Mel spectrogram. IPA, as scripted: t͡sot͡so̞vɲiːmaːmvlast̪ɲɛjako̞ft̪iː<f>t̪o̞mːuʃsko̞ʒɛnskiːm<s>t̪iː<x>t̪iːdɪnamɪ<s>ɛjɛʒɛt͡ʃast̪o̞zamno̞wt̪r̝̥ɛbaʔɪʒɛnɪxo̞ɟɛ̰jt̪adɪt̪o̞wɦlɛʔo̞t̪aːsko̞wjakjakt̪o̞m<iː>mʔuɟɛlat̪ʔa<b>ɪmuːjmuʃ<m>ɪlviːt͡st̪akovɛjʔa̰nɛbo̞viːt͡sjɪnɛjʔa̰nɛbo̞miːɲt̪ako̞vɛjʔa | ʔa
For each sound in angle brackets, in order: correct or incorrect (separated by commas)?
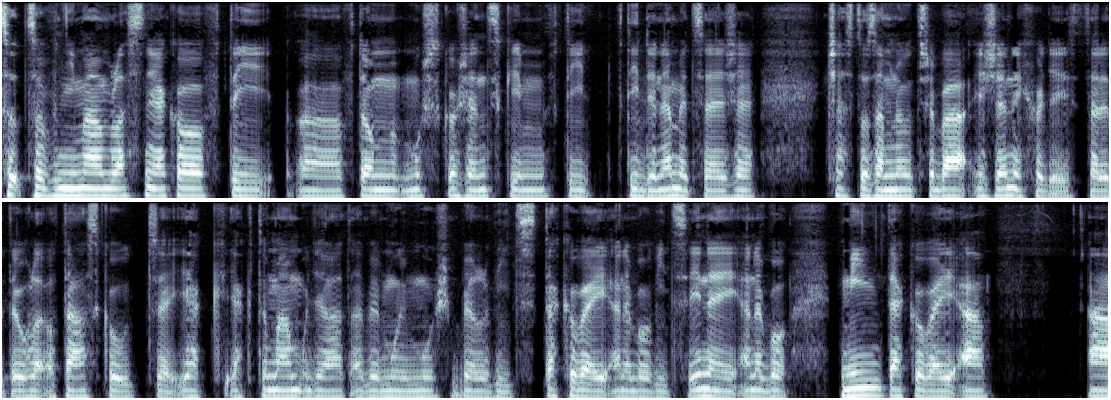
correct, incorrect, incorrect, incorrect, incorrect, correct, incorrect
